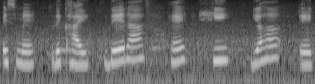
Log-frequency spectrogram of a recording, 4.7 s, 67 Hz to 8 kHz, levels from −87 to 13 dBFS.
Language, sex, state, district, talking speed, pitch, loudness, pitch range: Hindi, female, Madhya Pradesh, Dhar, 100 wpm, 235 Hz, -17 LUFS, 215-265 Hz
